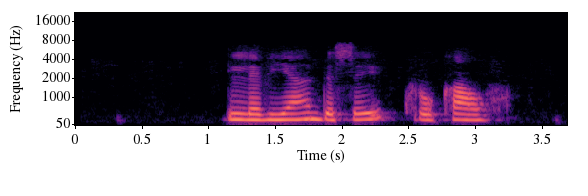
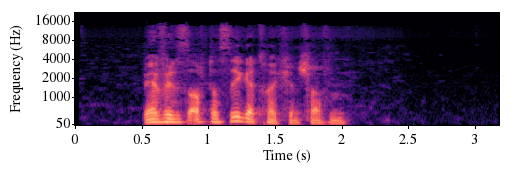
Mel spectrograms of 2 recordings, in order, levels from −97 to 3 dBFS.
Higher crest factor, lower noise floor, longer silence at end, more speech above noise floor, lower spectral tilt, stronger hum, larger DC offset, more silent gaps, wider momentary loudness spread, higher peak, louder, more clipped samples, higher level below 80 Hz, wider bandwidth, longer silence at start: about the same, 16 dB vs 18 dB; first, -83 dBFS vs -75 dBFS; second, 0.6 s vs 1.15 s; about the same, 56 dB vs 57 dB; first, -9 dB/octave vs -7.5 dB/octave; neither; neither; neither; about the same, 9 LU vs 9 LU; second, -14 dBFS vs -2 dBFS; second, -29 LUFS vs -19 LUFS; neither; second, -72 dBFS vs -48 dBFS; second, 6.8 kHz vs 14 kHz; first, 1.15 s vs 0.5 s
